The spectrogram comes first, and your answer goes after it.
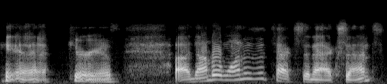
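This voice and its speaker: A man hosts a casual podcast chat with a very animated, swooping delivery. He is sardonic and opinionated and swears freely as he reads things out and reacts. The sound is dull and lo-fi. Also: mid-range voice, a little slow, creaky. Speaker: podcast host. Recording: dull, muffled lo-fi audio.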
